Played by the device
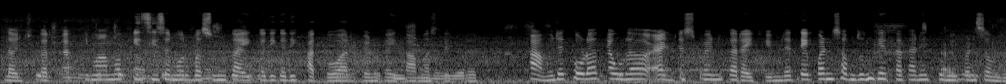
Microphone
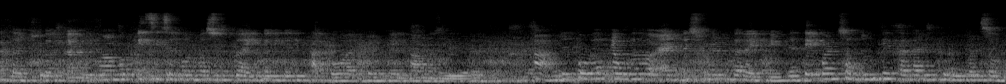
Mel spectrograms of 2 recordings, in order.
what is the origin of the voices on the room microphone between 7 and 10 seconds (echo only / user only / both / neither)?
both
